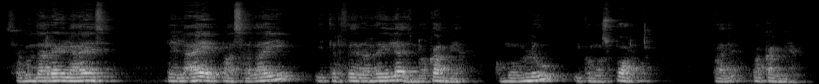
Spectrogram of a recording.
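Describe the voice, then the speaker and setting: A man's voice: a little high, steady tone, a little slow, dark tone. Man teaching Italian in an echoey room. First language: Spanish. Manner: chatty, with fillers and self-corrections. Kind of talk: casual classroom explanation. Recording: roomy echo, from far off the mic.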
